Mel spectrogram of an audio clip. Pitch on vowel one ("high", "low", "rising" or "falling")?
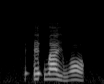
high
